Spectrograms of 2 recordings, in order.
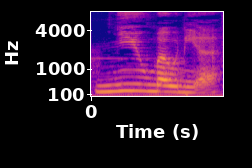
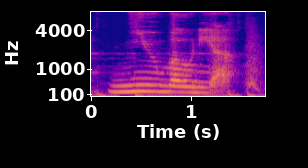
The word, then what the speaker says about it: pneumonia: And another one, pneumonia. So you've got that ny in there, pneumonia.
